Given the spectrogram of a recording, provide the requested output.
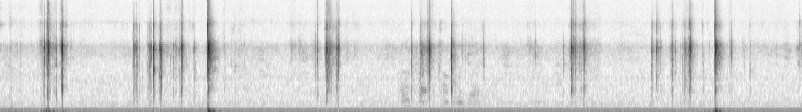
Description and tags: I tried to record a sound of me ejecting and reinserting a Game Boy game - unfortunately, the quality of my microphone has all but destroyed this sound. I'm sure there's a better use that this could be put to, though.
